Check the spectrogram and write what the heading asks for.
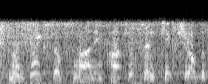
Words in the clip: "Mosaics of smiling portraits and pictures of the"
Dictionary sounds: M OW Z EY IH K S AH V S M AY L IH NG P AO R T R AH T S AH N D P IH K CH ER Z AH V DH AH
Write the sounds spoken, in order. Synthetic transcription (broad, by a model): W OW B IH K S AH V S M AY L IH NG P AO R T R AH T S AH N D P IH K CH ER AH V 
